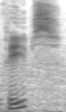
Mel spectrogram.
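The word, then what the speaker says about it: Pepys: Yeah, it's pronounced Peeps. But that is that is that the Samuel Peeps?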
